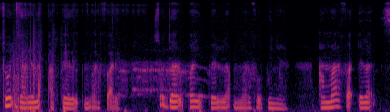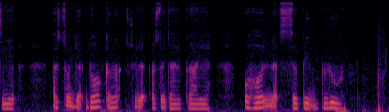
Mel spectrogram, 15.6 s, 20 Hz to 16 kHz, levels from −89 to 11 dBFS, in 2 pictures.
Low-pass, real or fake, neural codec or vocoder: 14.4 kHz; real; none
